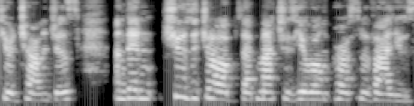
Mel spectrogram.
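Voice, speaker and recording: She speaks at a medium pitch with an Irish accent and fairly even intonation. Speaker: civil servant. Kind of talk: panel discussion.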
